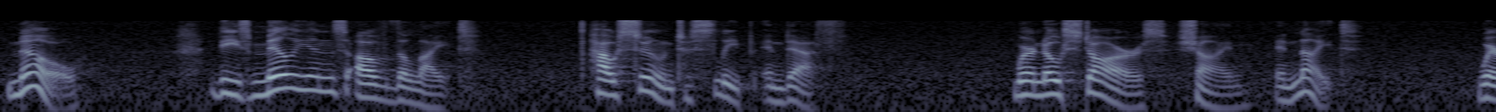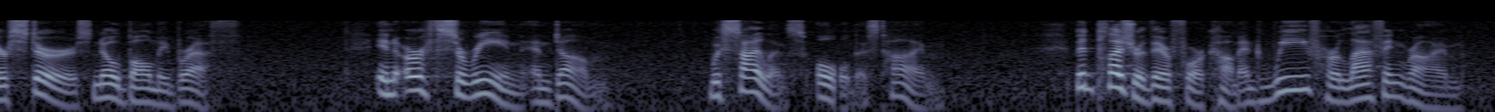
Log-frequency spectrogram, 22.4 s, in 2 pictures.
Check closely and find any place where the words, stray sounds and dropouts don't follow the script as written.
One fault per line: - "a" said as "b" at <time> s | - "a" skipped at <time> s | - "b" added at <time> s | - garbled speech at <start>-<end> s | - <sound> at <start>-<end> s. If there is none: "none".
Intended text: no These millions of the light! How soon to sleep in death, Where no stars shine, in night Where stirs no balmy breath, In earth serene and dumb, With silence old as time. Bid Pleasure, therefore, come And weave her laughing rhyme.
- dropout at 17.5-17.5 s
